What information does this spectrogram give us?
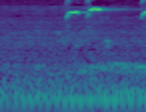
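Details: Olive-backed sunbird in an active singing spell, giving three short, very high, thin chirps in quick succession near the end, the first two close together, over a quiet background hum.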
